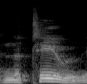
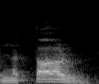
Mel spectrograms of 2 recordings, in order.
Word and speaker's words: Natharu: Many know as Natiru in ancient Egypt, but that's a rendition or pronunciation failure of the word Natharu.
